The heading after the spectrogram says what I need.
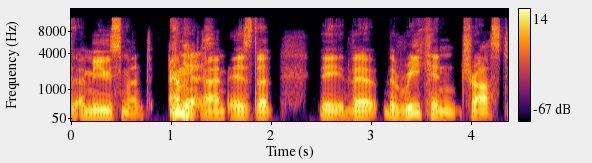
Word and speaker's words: Wrekin: And he said an American friend used to say, well, George, how's your wrecking trust? Right. The wrecking trust. So you don't pronounce the W. No, yeah, exactly. It's Wrekin. It's Wrekin Trust.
